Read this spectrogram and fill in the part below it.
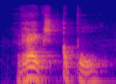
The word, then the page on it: держава: [dʲɪrˈʐavə]; deržava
